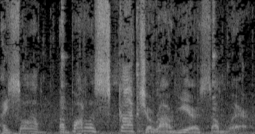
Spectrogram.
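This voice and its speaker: A man voicing a forgetful, kindly old clock repairer in a video game, halting and courteous. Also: high voice, wildly swooping pitch, noisy background, full character voice. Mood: genial, wistful. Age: older. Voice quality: creaky, elderly voice.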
